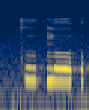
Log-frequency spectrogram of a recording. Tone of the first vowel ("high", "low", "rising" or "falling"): low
